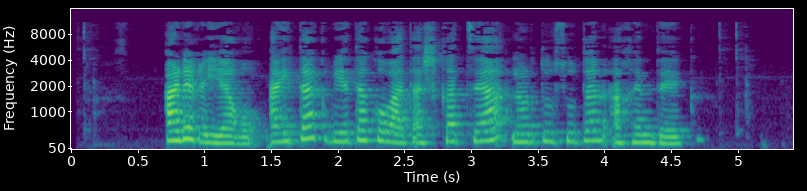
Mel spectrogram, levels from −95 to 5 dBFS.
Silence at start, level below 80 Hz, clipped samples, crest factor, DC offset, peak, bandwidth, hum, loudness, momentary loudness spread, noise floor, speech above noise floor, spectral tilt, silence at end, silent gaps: 0.7 s; -64 dBFS; under 0.1%; 20 dB; under 0.1%; 0 dBFS; 11.5 kHz; none; -20 LUFS; 11 LU; -63 dBFS; 42 dB; -5.5 dB/octave; 0.7 s; none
